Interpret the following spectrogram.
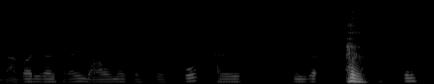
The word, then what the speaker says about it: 마온: 영어로도 마온으로 이렇게 발음을 합니다. 은신처라는 뜻을 갖고 있고요. 위치가 헤브론에 가깝죠. 뭐 대충 오늘 본문을 이제 보셨으면 이 나발이라는 사람이 마온에 거주했고 길가 어쨌든 그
